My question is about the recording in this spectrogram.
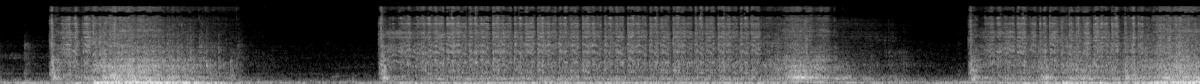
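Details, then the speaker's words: VW Kombi after carburetor jet change (120 and 135 jets), fuel had drained from the carburetor: long cranking that cuts out twice before the engine catches and runs; slow start, air adjustment to follow. "[Aplausos] demorou um pouquinho meu povo teve que ir gasolina H que eu tirei o ch al vazou a gasolina agora nós vamos regular o ar"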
